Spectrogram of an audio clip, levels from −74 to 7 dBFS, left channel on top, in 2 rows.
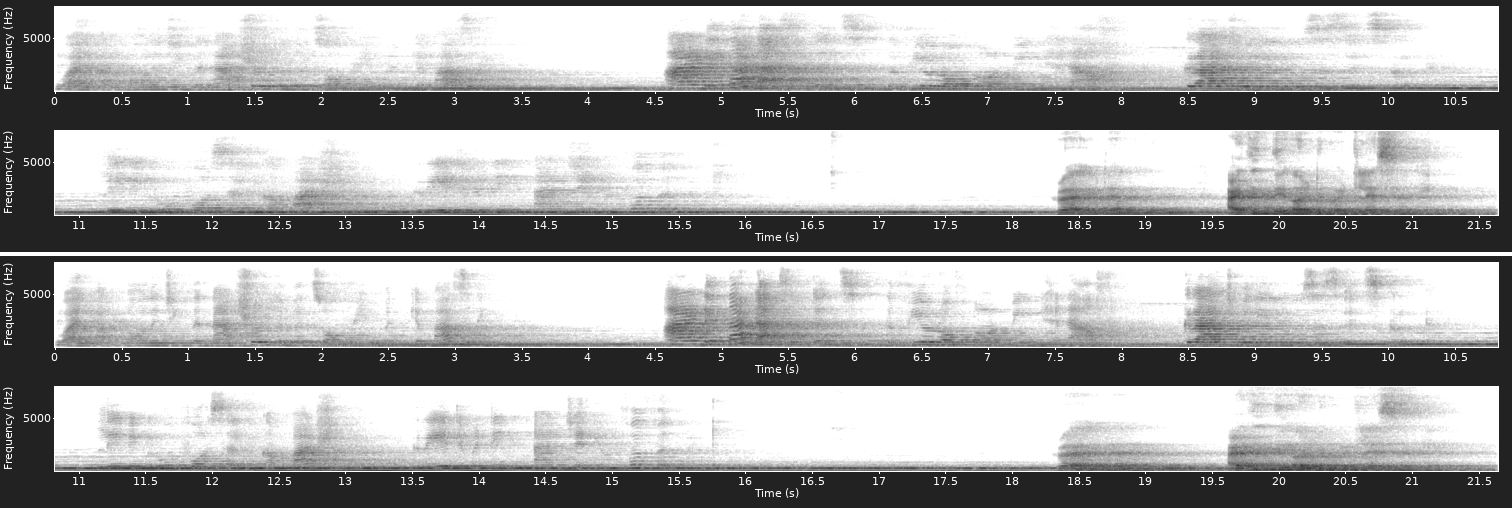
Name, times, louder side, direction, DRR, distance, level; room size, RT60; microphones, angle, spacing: voice 1, 0.0-3.2 4.6-7.9 8.4-10.4 11.1-13.0 13.5-15.7, right 1 dB, 75° right, -1 dB, 0.7 m, -30 dB
sound 1, 1.9-19.8, equal, 25° left, 1.0 m, -26 dB
voice 2, 18.3-19.1 19.6-21.1, left 1 dB, 70° left, 2 dB, 0.5 m, -19 dB
4.3 x 2.8 x 4.5 m, 2.5 s
head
